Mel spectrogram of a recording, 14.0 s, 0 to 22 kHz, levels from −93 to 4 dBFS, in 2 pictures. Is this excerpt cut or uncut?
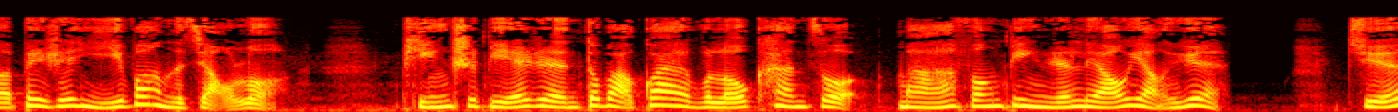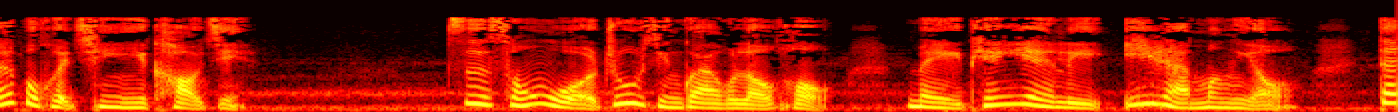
uncut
